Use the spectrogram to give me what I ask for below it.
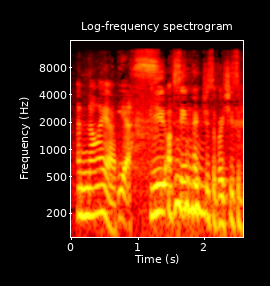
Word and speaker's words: Anaya: Pronounce her name, because I was afraid of getting it wrong. Anaya. Anaya.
